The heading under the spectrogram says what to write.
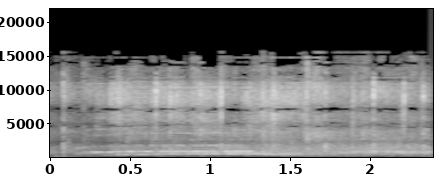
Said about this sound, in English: Give yourself a big hand clap.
